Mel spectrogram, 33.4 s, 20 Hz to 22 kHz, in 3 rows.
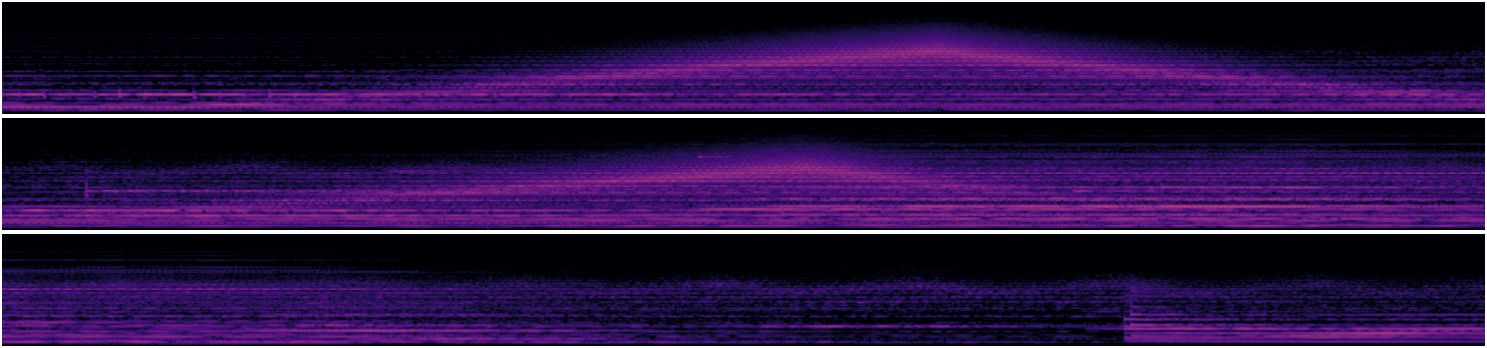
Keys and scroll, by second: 4.1 s, 5.3-6.2 typing, 7.6 Tab, 11.0-11.8 typing, 12.0 Return, 15.1-17.4 typing, 27.7 z, 30.1 Return.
